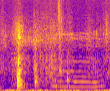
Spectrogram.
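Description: Fabric caps and hats being rummaged through and handled on a table, with one short sharp sound about a third of a second in and a steady low hum held through the last second.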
